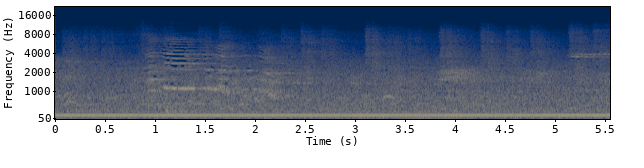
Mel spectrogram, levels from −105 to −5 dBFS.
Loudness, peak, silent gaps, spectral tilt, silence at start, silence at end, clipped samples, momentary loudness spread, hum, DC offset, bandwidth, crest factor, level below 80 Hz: -47 LUFS; -34 dBFS; none; -7 dB/octave; 0 s; 0 s; under 0.1%; 3 LU; none; under 0.1%; 9.8 kHz; 12 dB; -66 dBFS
